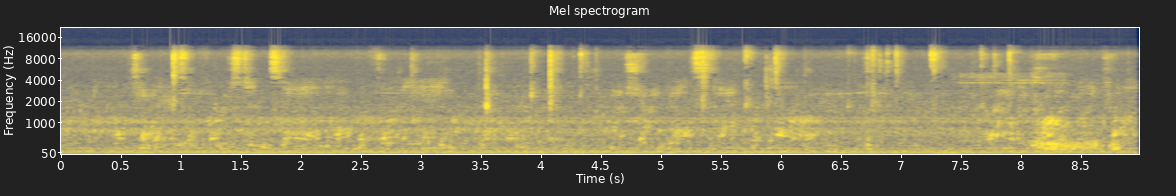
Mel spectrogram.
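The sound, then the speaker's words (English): Quick, irregular clicks of game controller buttons tap away, sometimes in fast bursts, while playing an American football video game, over a low, muffled background of voices or game sound. “It was all clicking X the whole time.”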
